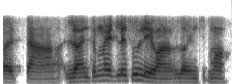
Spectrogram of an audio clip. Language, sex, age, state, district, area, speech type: Gujarati, male, 18-30, Gujarat, Ahmedabad, urban, conversation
